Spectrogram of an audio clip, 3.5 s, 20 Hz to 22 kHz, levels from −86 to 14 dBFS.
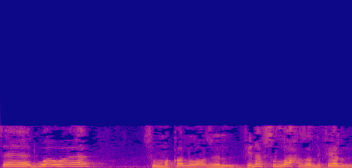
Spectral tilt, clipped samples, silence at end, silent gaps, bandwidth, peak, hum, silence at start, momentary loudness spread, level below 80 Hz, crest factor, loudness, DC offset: -10.5 dB/octave; under 0.1%; 0 s; none; 5.8 kHz; -4 dBFS; none; 0 s; 6 LU; -62 dBFS; 16 dB; -20 LUFS; under 0.1%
